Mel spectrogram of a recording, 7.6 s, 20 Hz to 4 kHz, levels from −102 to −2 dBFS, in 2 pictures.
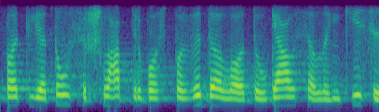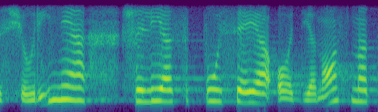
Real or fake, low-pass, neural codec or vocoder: real; 3.6 kHz; none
